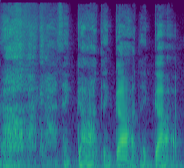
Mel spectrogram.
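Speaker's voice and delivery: whispered thank God; relieved whisper. Retold or imitated. Seeing her laugh, whispered relief. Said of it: "I'm like".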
